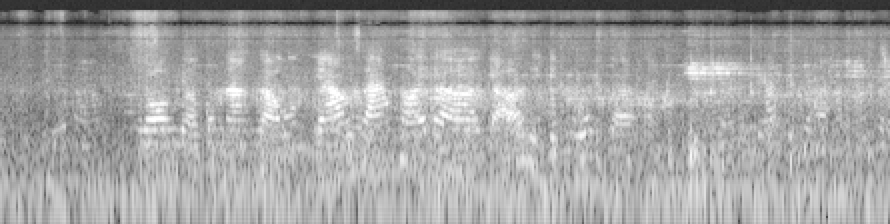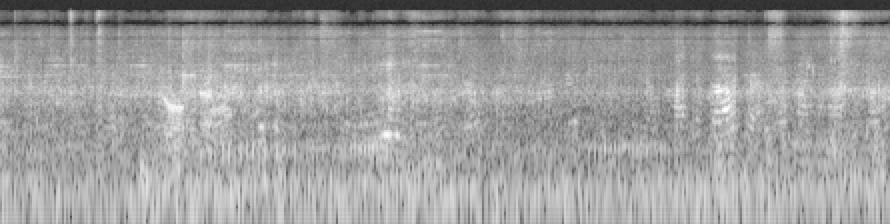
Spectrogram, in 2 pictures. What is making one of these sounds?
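Young children chatter close by.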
